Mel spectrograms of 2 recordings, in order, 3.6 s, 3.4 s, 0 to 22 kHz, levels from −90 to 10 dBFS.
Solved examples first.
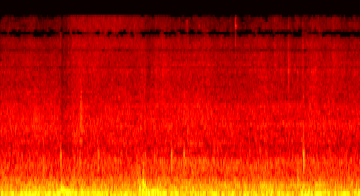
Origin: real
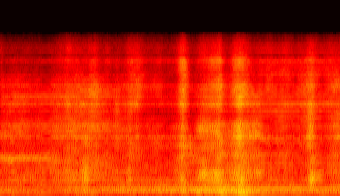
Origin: fake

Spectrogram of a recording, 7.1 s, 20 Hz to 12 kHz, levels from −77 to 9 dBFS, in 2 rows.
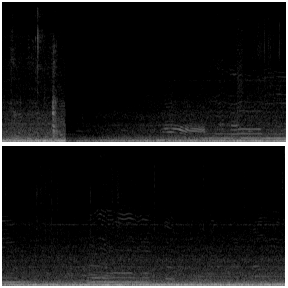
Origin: real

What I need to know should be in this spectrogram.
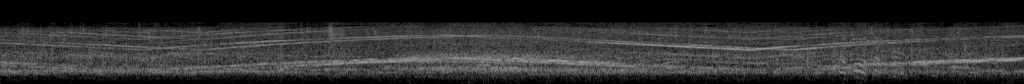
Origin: fake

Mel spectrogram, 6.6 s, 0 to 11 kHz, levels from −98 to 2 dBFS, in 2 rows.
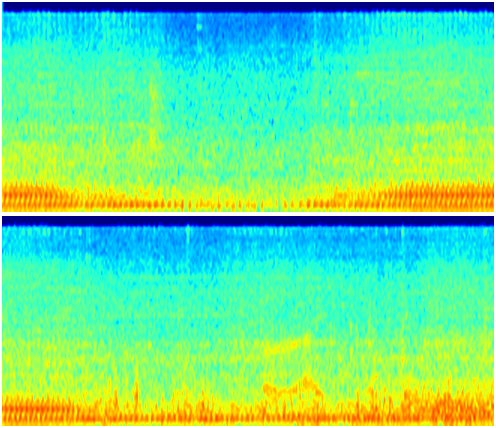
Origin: real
